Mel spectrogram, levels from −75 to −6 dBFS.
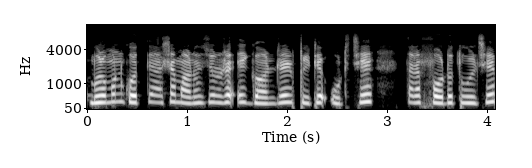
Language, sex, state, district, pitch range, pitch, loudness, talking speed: Bengali, female, West Bengal, Jalpaiguri, 255-280 Hz, 270 Hz, -16 LUFS, 175 wpm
